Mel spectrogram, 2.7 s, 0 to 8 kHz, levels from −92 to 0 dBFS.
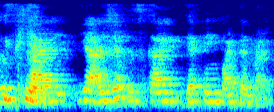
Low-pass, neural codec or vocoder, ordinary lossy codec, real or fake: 7.2 kHz; codec, 44.1 kHz, 7.8 kbps, Pupu-Codec; none; fake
